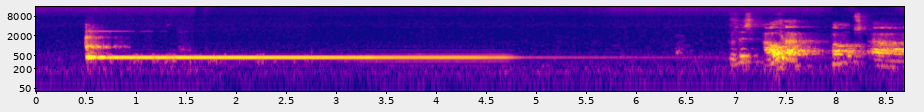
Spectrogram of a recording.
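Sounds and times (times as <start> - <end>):
faint noise: 0.0 - 8.6
440 Hz tuning fork struck with a metallic tap: 0.5 - 6.4.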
